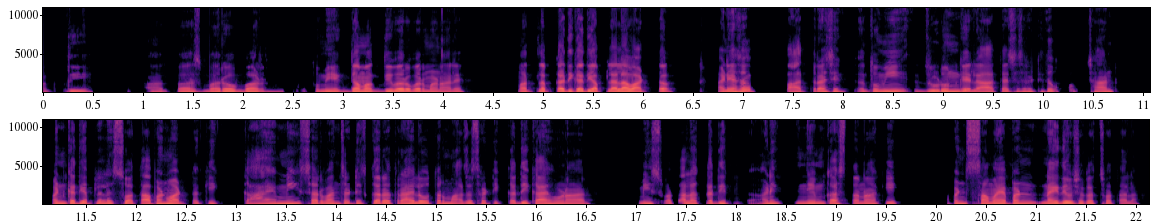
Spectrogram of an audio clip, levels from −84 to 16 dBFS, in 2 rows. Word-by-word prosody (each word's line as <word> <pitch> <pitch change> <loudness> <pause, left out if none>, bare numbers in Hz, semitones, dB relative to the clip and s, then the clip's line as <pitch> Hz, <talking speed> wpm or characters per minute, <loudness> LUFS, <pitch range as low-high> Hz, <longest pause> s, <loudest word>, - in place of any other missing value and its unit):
अगदी. 115 +2 -4 0.7
अ, 105 0 -5 0.2
बसं, 115 -2 -1
बरोबर. 120 0 +3 0.5
तुम्ही 125 +1 +1
एकदम 130 +4 +3
अगदी 125 +2 0
बरोबर 120 -1 +5
म्हणाले, 110 0 -2 0.6
मतलब 150 +6 0
कधी-कधी 140 +4 +5
आपल्याला 140 +2 +5
वाटतं 125 -1 +3 0.5
आणि 150 +7 +2
असं 210 +2 +3 0.4
पात्राशी 170 - -1
त 195 -9 -15
तुम्ही 165 +5 +2 0.3
जोडून 130 +8 +3
गेला, 115 -5 +1
त्याच्यासाठी 155 +3 -5
तर 180 - 0
खूप 185 0 -20 0.2
छानं. 140 +4 0 0.5
पण 150 +4 +2
कधी 180 +3 +3
आपल्याला 210 +5 0
स्वतः 135 - +1
पण 210 0 +3
वाटतं 130 -8 +1
की 190 +1 -5 0.3
काय 180 +10 -3
मी 205 +2 +1
सर्वांसाठीचं 180 +7 -1
करत 165 +3 +2
राहिलो, 165 -3 +4
तर 180 - +1
माझ्यासाठी 145 +8 -3
कधी 140 +7 0
काय 170 -2 +3
होणार? 125 -4 0 0.5
मी 175 +4 0
स्वतःला 160 +4 -2
कधी 140 +9 0 0.4
आणि 195 +9 +1 0.3
नेमकं 150 +8 +1
असतं 150 -7 -4
ना 160 +6 0
की 165 - -2 0.6
आपण 190 +1 -1
समय 135 +4 +4
पण 195 -2 +1
नाही 150 0 +5
देऊ 135 -2 +6
शकत 135 -1 -1
स्वतःला. 105 -3 -6
145 Hz, 150 wpm, -24 LUFS, 125-175 Hz, 0.7 s, देऊ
